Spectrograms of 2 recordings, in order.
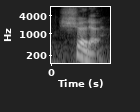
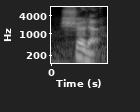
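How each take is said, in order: First: The second word shrinks to a short 'a' vowel. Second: The second word shrinks to a short 'a' vowel.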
